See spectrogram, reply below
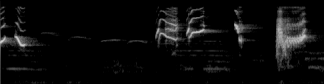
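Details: Oriental magpie-robin ngeplong song used to stir mute birds into singing: a couple of sharp notes, a soft pause with faint thin whistles, then four loud buzzy, rasping phrases.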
